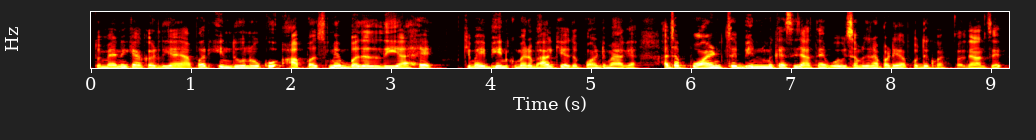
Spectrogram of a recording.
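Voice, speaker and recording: A man's voice: fairly high pitch, fast, hardly any pauses, darkish tone. A man teaching a maths lesson to students, explaining step by step and asking and answering his own questions in a casual, friendly way. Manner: informal, calls students 'bachche' and 'bhai'. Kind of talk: classroom-style video lesson.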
